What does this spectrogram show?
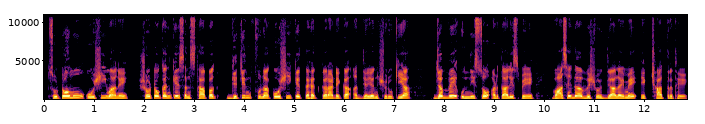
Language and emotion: Hindi, neutral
